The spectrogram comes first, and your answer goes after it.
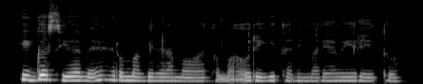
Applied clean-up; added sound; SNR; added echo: neural mask model Resemble Enhance denoiser.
